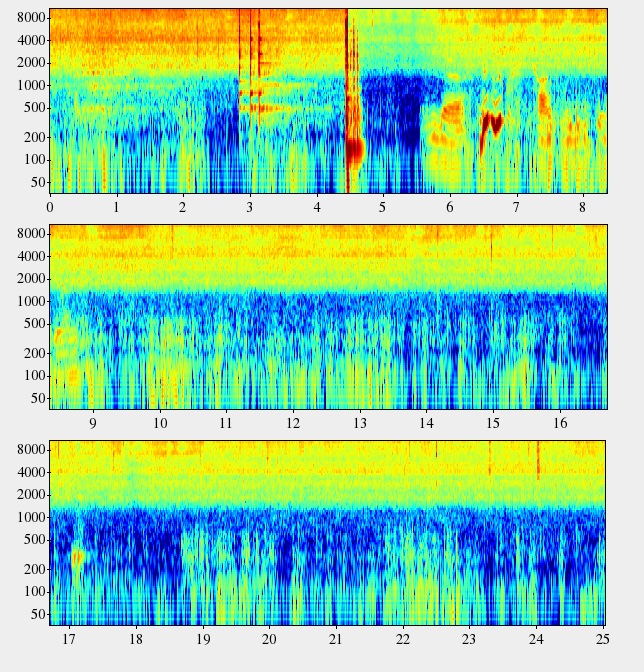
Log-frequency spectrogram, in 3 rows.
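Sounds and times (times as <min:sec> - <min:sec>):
food sizzling over coals: 0:00.0 - 0:25.0
faint pops: 0:02.8 - 0:04.8.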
